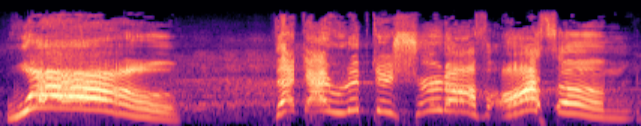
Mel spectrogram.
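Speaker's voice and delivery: high, loud delighted God voice; excited God. Retold or imitated. God watching from heaven, loudly delighted. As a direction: play God thrilled by the shirt-ripper. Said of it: "God in heaven looking down like".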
